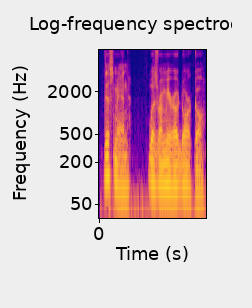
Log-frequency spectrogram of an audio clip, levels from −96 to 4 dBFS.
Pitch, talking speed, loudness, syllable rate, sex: 90 Hz, 140 wpm, -15 LUFS, 5.0 syllables/s, male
